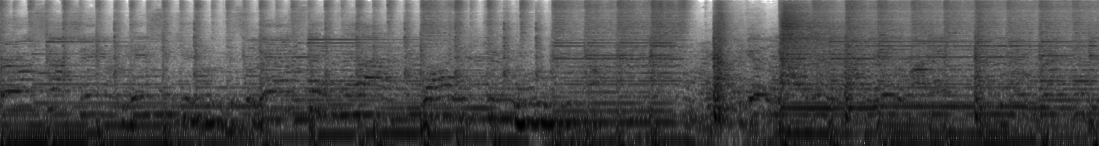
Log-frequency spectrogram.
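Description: Live band playing a rock song: male lead vocal over strummed acoustic guitar, electric bass and drums.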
